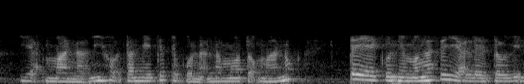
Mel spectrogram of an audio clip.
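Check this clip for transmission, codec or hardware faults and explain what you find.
The speech has two codec-related faults, one throughout and one in two short bursts.

GSM full-rate codec, throughout: the speech was coded by modelling the vocal tract and driving it with a sparse, regularly spaced pulse excitation, with nothing passed above 4 kHz. That gives a plainly audible buzzy, gravelly roughness and a dull top end, which fits the 13 kbps full-rate coder.

Lost GSM frames, at 0.82 to 0.89 s and 3.92 to 3.99 s: the decoder got no usable data for about 60 ms each time, which fits three lost 20 ms frames. It repeated the last good frame's settings, so the sound briefly hangs as a rough, metallic ring.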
